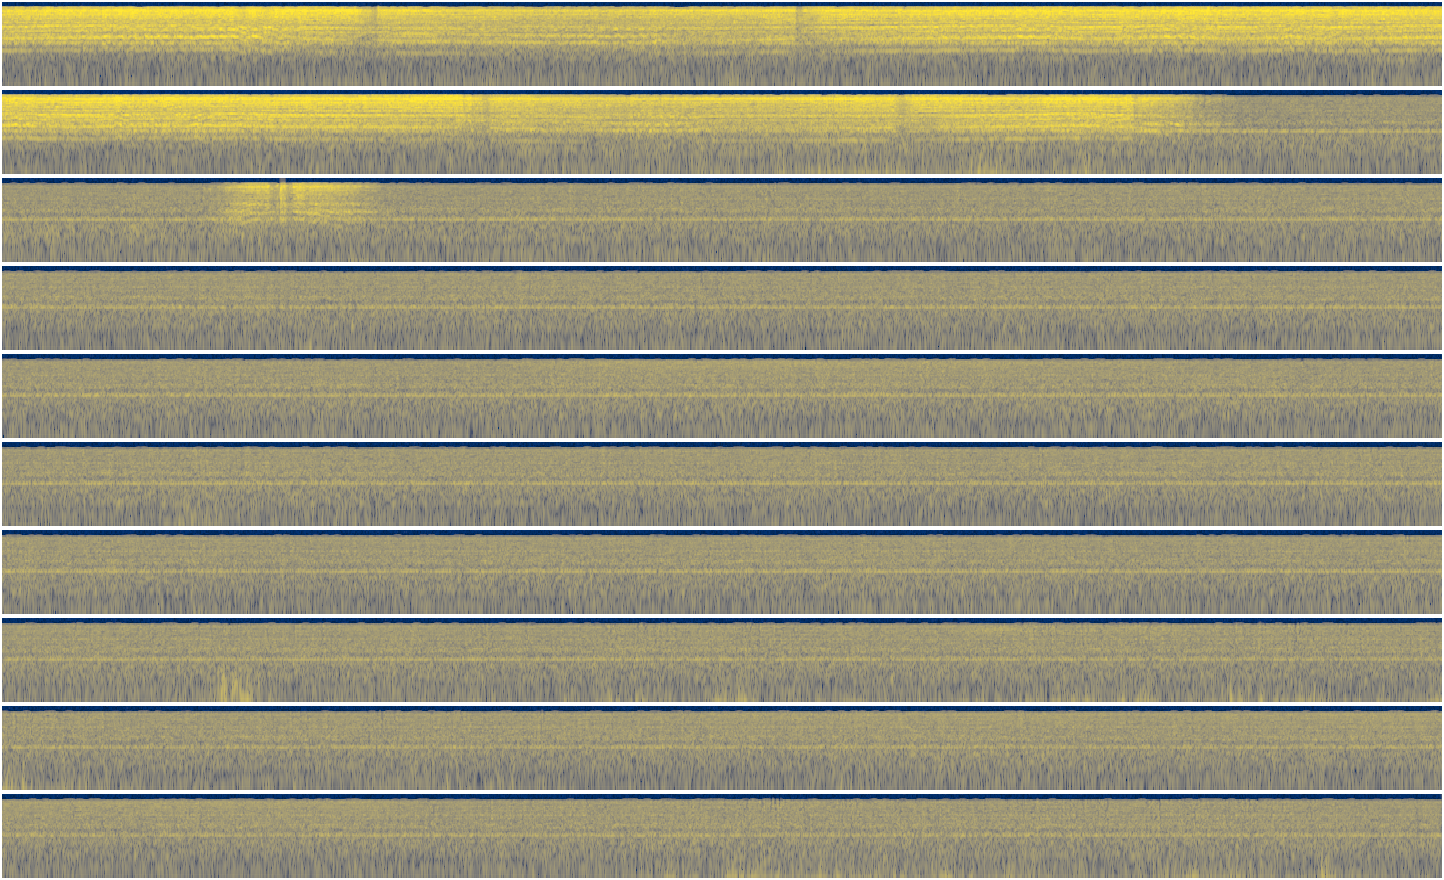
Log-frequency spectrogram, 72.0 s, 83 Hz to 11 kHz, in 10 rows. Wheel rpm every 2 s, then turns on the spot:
160, 160, 160, 160, 160, 160, 80, 20, 10, 0, 0, 0, 0, 0, 0, 0, 0, 0, 0, 0, 0, 0, 0, 0, 0, 0, 0, 0, 0, 0, 0, 0, 0, 0, 0, 0.
none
